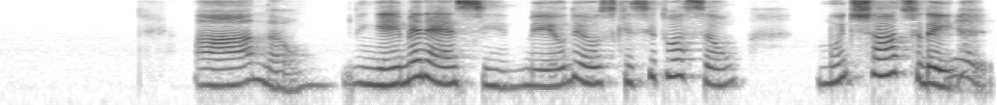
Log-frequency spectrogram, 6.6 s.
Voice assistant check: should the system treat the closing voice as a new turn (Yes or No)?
No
